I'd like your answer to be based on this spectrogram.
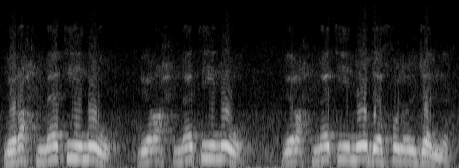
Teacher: بضم نون التنوين ولا نضم التاء، بل تبقى التاء مكسورة كما هي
